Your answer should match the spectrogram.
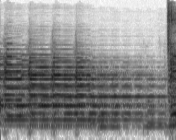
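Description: Instrumental song intro on guitar: single notes picked in a steady pattern, about four a second, thinning out near the end.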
